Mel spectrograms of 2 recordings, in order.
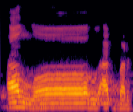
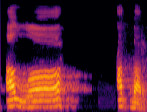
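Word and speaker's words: الله أكبر: Harus urut Allahu Akbar. Jangan Allah Akbar. Nggak boleh.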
